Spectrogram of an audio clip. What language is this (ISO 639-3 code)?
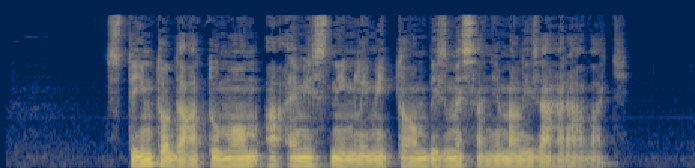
slk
